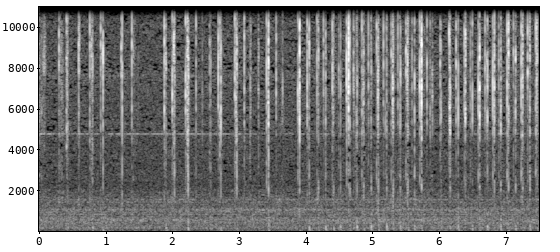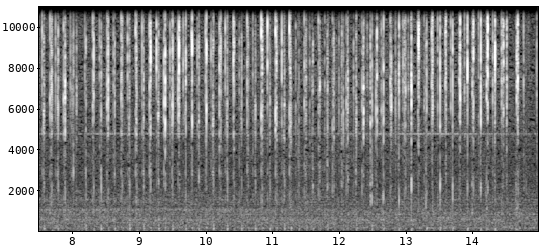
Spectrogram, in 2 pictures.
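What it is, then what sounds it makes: Wooden toothpicks. Thin, solid wooden toothpicks held between the fingers are tapped, flicked and scraped against each other close to the microphone. The result is a steady, irregular stream of quick, dry, bright clicks and ticks over a low, muffled background rumble.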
